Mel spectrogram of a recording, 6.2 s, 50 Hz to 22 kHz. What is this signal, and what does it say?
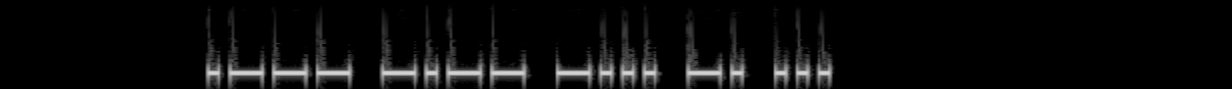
Morse code, heard as a keyed tone, about 22 wpm, 700 Hz. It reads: JYBNS
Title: Code Groups - 5 Letters - 22wpm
